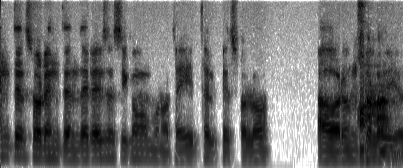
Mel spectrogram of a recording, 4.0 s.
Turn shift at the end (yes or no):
yes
